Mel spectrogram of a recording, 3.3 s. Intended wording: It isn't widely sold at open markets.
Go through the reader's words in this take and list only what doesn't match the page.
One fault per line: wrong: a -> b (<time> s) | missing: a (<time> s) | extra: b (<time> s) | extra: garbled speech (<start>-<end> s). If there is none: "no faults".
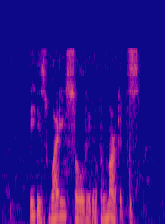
wrong: isn't -> is (0.7 s)
wrong: at -> in (1.7 s)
